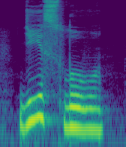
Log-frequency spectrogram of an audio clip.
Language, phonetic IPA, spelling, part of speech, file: Ukrainian, [dʲijesˈɫɔwɔ], дієслово, noun, Uk-дієслово.ogg
- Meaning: verb (a grammatical category of words that indicate an action, event or a state)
